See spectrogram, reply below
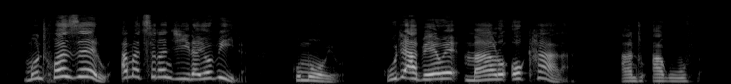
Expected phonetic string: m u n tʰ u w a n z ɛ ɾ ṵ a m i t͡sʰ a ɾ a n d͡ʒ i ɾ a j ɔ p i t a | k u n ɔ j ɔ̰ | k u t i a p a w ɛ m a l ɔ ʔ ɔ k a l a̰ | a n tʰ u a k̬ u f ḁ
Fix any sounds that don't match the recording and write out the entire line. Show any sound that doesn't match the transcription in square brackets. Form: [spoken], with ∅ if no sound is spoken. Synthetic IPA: m u n tʰ u w a n z ɛ ɾ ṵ a m [a] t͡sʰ a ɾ a n d͡ʒ i ɾ a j ɔ p i t a | k u [m] ɔ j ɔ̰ | k u t i a p [ɛ] w ɛ m a l ɔ ʔ ɔ [kʰ] a l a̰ | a n tʰ u a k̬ [uː] f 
